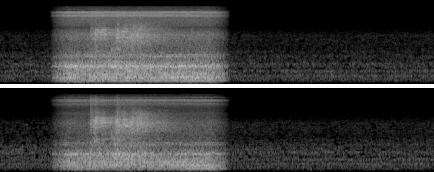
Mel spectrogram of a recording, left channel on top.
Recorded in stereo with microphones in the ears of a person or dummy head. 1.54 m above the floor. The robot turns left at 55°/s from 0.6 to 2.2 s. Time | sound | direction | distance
0.9 | a splash | 160° right | 5 m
